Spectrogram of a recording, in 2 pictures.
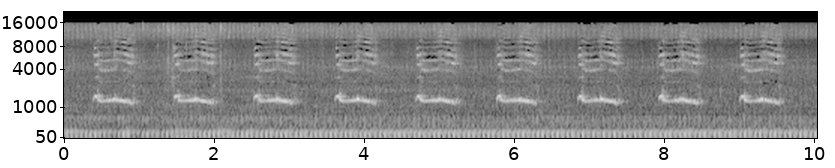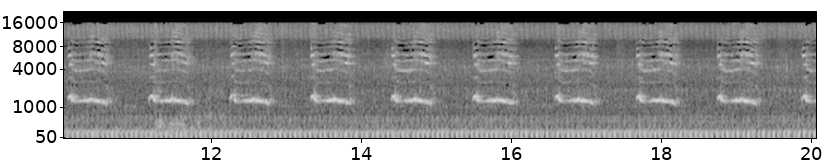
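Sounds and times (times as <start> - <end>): small motorcycle engine: 0.0 - 20.0
high call with falling tail: 0.3 - 20.0.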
